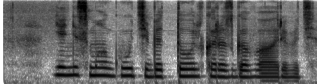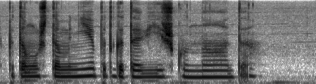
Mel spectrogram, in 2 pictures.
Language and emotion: Russian, sad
